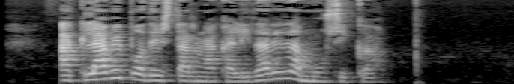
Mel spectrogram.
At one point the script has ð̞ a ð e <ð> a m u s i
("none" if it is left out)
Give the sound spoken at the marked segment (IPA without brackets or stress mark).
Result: ð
